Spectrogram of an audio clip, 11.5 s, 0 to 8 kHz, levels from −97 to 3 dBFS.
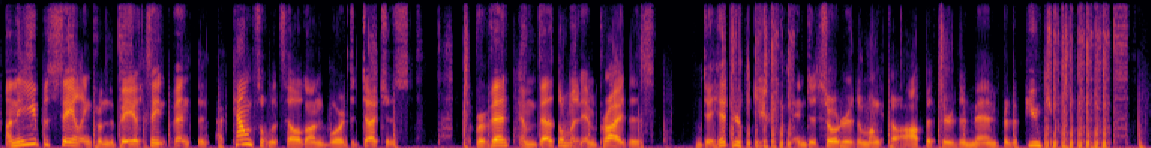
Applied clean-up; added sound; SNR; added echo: neural diffusion model UNIVERSE++.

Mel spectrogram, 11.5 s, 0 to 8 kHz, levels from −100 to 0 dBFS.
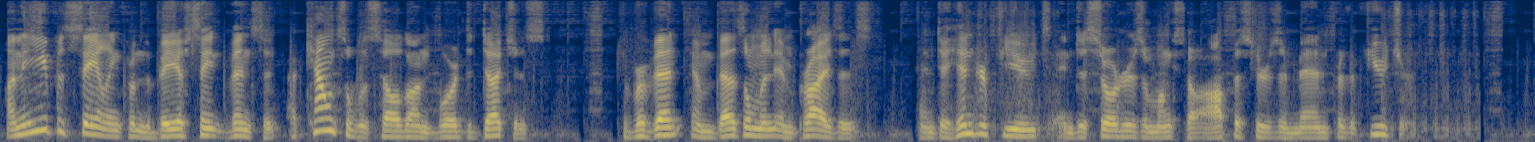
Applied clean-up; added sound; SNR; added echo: neural separator model SepFormer DNS4.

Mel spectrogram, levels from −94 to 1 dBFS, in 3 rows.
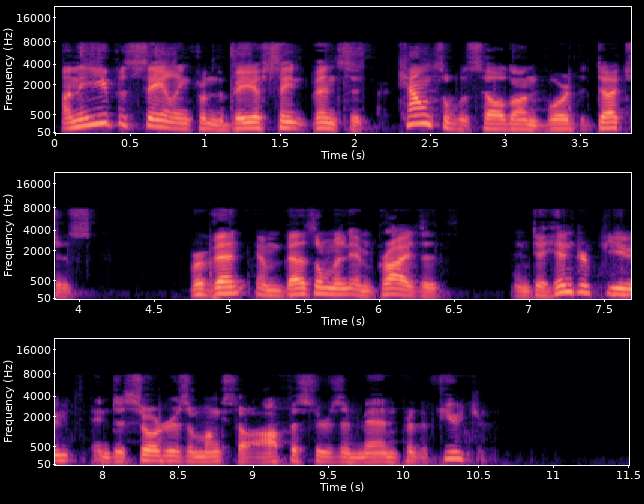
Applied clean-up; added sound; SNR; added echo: neural mask model DeepFilterNet 3.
